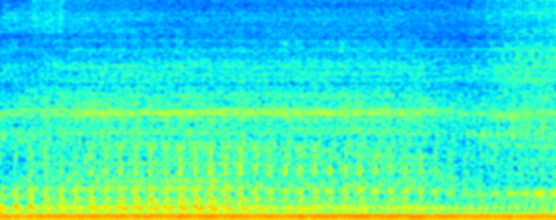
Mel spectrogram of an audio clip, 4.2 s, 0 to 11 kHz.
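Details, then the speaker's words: 2022 Kia Sorento 2.2 diesel at idle, listened from below near gearbox side: regular light knock about three per second, like the noise from shaking the dual-mass flywheel; suspected damper flywheel, knock vanishes once warm, no error codes. "Слышно прямо не с двигателя, а с коробки этот звук слышно. И это тот звук, который я шатал ээ демфер, когда она ещё в коробке была."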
